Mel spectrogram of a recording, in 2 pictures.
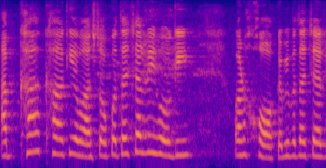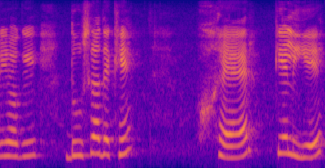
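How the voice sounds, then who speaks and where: Female teacher, slow and repetitive, high-ish voice, muffled recording. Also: dark tone. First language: Urdu. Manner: repeats letters and words, checks in with "ठीक है". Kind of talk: slow, deliberate alphabet lesson for teachers and children. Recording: dull lo-fi recording.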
